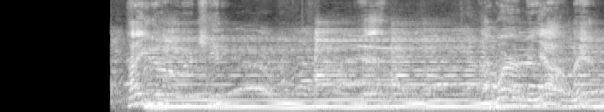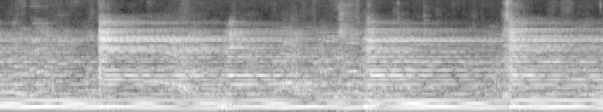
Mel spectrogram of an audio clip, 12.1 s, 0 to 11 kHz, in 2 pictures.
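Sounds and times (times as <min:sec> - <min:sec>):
electric guitar chords: 0:01.2 - 0:12.0.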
